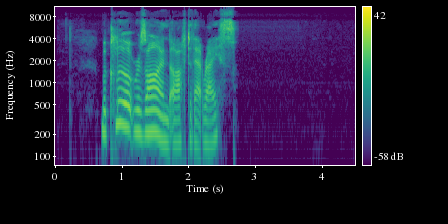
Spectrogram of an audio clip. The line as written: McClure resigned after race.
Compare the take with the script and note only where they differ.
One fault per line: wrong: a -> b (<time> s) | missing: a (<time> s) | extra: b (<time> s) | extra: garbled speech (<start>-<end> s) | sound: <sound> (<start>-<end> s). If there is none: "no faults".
extra: that (2.0 s)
